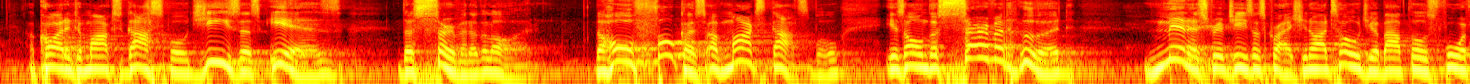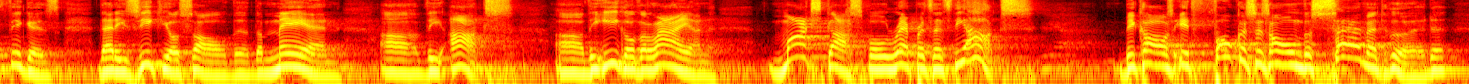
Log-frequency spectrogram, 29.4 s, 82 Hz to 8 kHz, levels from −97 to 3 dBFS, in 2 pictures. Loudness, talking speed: -17 LUFS, 120 wpm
